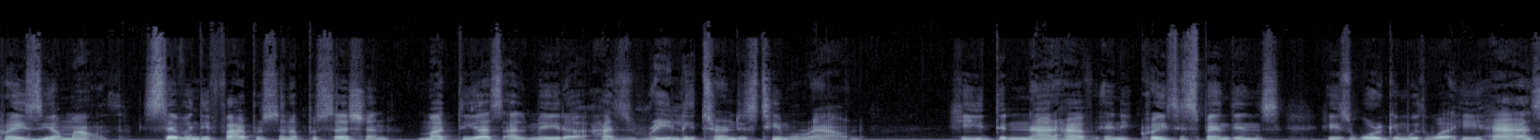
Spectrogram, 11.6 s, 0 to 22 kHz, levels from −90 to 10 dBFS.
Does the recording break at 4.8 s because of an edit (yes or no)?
yes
